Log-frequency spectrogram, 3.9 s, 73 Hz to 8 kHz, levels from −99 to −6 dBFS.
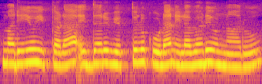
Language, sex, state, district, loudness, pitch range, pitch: Telugu, female, Andhra Pradesh, Sri Satya Sai, -13 LUFS, 215-245 Hz, 230 Hz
